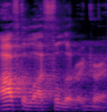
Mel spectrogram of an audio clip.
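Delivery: normal talking voice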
